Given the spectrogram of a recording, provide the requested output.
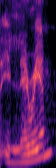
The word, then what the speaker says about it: Elyrean: you pronounce the name is it illyrian yeah illyrian yeah that's actually illyrian okay cool man yeah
